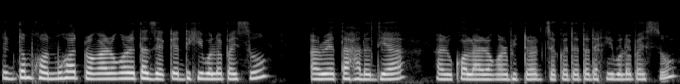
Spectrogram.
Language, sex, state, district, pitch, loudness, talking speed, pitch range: Assamese, female, Assam, Kamrup Metropolitan, 250 Hz, -14 LUFS, 165 wpm, 235-275 Hz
